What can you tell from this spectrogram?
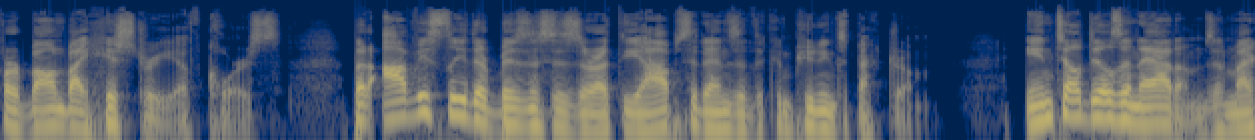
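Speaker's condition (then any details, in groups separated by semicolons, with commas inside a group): No condition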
